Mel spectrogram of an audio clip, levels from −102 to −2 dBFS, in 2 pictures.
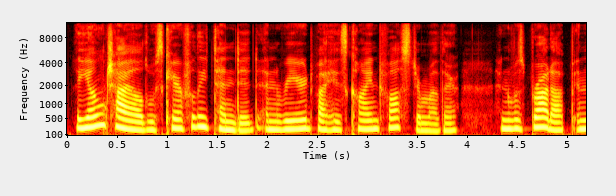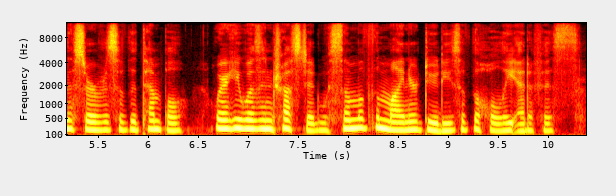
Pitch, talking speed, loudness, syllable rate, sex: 205 Hz, 215 wpm, -18 LUFS, 5.9 syllables/s, female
